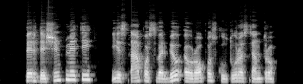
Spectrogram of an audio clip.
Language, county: Lithuanian, Šiauliai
